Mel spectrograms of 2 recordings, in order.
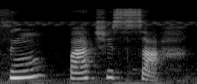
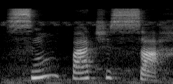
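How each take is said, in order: Both takes have the same delivery.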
